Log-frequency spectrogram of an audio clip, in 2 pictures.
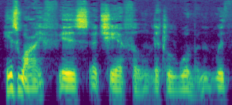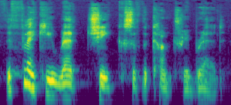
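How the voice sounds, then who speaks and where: A man narrating a horror story for an audiobook in a measured, deliberate, dramatic way. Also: deep voice, big pitch swings, breathy edge.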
